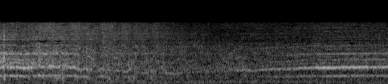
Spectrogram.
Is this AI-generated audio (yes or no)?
yes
